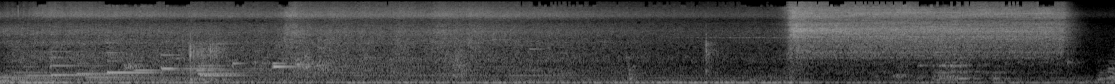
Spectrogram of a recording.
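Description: Asafoetida, ginger, green chili and poppy seed paste hit hot oil in a pan, giving a steady close hiss that swells into a louder sizzling burst near the end.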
